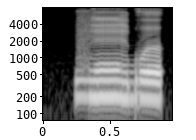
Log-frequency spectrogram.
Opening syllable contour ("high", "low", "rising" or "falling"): low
